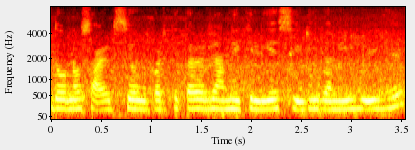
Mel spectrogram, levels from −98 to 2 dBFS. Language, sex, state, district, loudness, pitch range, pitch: Hindi, female, Bihar, Vaishali, -11 LUFS, 185-200 Hz, 195 Hz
